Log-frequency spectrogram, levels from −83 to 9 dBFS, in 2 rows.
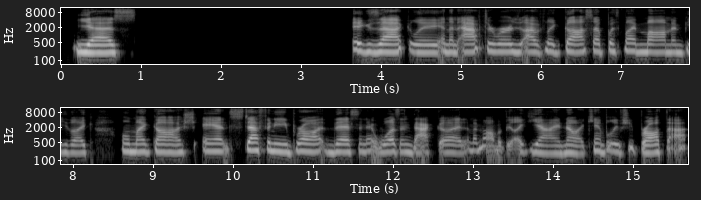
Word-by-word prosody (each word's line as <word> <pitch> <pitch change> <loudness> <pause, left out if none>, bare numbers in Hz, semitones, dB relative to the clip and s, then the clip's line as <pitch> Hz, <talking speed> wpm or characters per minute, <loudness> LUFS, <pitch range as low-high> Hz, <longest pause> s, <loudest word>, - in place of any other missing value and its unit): Yes. 200 -1 +5 2.7
Exactly, 210 -2 +3
and 220 -2 -3
then 205 -1 -2
afterwards, 215 -3 +2
I 210 -1 +1
would, 200 -1 -9
like, 205 -4 -5
gossip 215 0 -1
with 225 -4 -5
my 230 -1 -1
mom 205 -1 -1
and 205 -1 -3
be 205 0 -9
like, 200 0 -6 0.3
"Oh 225 -2 -3
my 215 0 +1
gosh, 205 0 -2
aunt 225 -2 0
Stephanie 240 -3 +3
brought 220 +2 -1
this, 210 0 +1
and 220 -1 -8
it - - -7
wasn't 210 -1 -3
that 195 - +2
good." 195 -1 -4
And 245 - -13
my 240 - -8
mom 360 +8 -6
would - - -10
be - - -9
like, 210 - -6
"Yeah, 215 -4 -2
I 185 0 -4
know, 195 +1 -1
I 180 -1 -6
can't 225 +1 -6
believe 210 -4 -5
she 310 - -6
brought 200 -6 0
that." 325 - -3
210 Hz, 160 wpm, -26 LUFS, 200-220 Hz, 2.7 s, Yes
